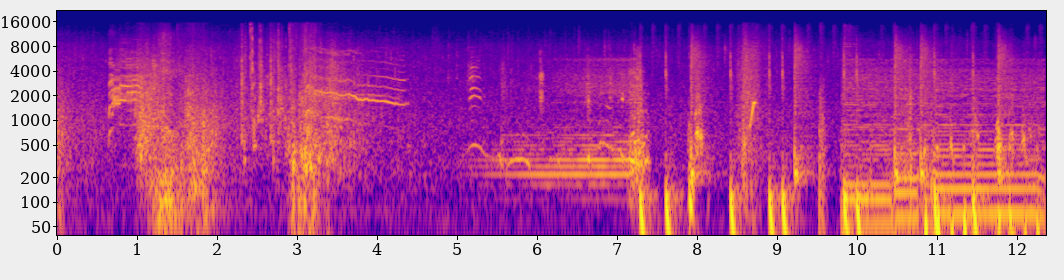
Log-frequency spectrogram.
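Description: Cartoon soundtrack: rain falling while a cartoon larva makes high, squeaky wordless vocal sounds for the first few seconds. Then background music comes in, with a run of sharp clicks and a pulsing beat in the last few seconds.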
